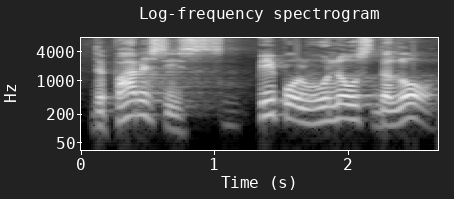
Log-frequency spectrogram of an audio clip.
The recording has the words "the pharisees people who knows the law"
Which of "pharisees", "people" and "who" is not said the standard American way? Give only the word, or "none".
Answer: pharisees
